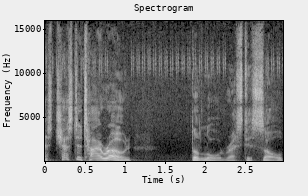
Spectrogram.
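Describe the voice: In a put-on character voice, a man speaks at a fairly low pitch and fairly slow pace, with very wide pitch swings and a slightly husky edge.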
